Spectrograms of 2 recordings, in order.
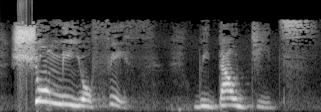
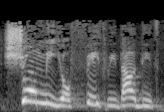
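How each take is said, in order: First: Each word slow and heavy, stress on SHOW; preacher's slow emphasis on Show; slow stressed quote. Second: Said in the usual way. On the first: Acted. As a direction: drag out "Show me your faith" slowly. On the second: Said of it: "repeats the quote".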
